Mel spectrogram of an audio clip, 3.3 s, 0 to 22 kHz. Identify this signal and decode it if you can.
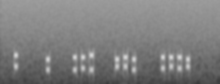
DTMF, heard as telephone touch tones, dialled by machine, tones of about 60 ms. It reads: 9 1 253 781 5857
